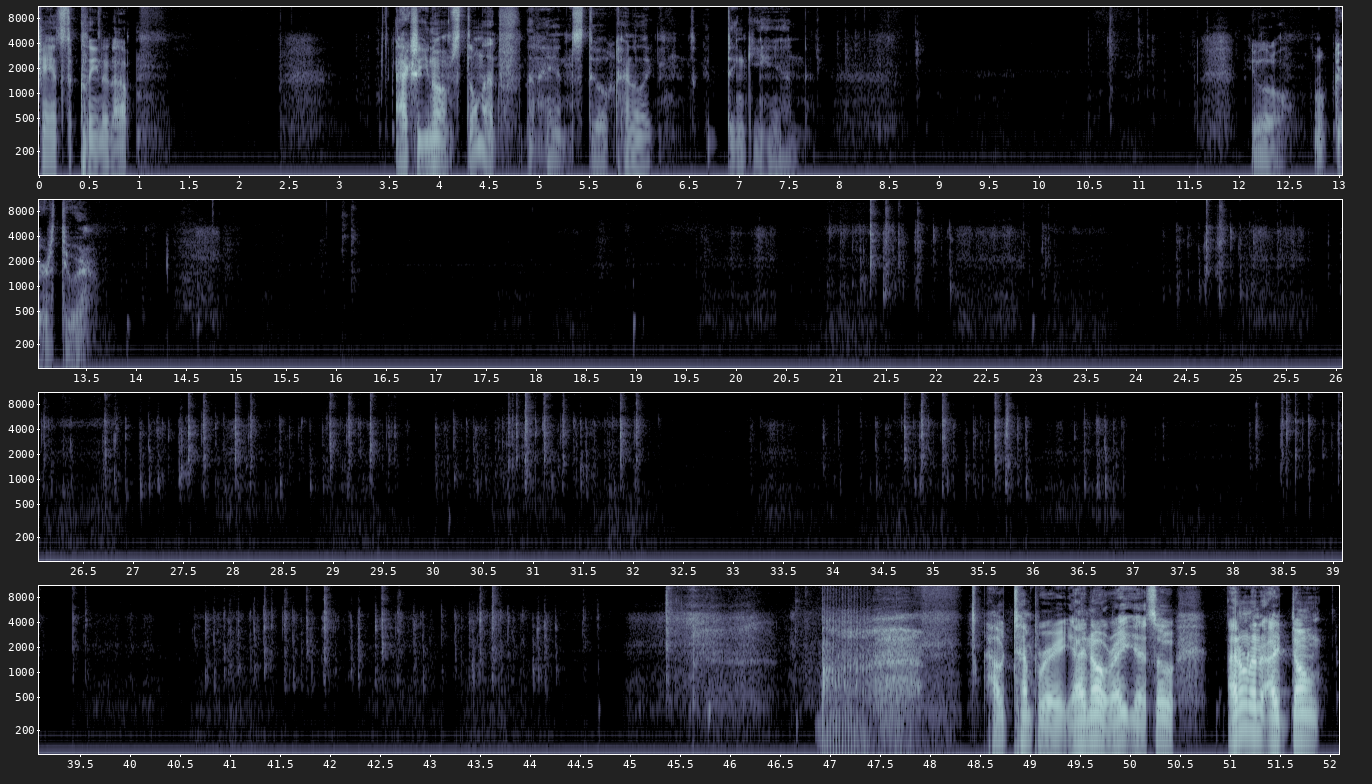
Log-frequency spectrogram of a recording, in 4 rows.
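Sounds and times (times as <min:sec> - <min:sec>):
computer keyboard typing: 0:10.7 - 0:11.2, 0:20.9 - 0:23.2, 0:24.2 - 0:32.3, 0:33.9 - 0:37.0, 0:38.1 - 0:39.7, 0:40.6 - 0:44.4.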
